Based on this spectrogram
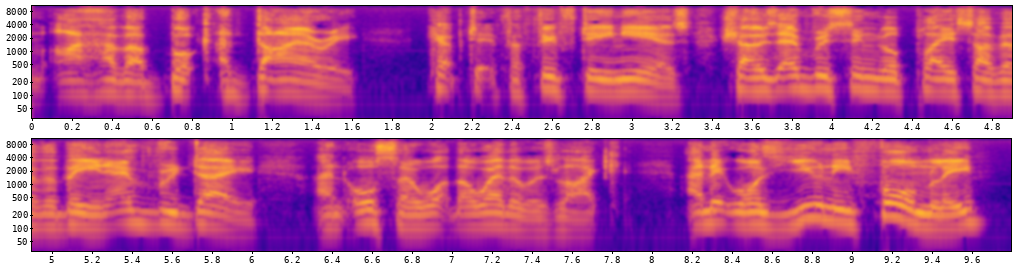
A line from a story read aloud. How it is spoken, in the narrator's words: snarled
